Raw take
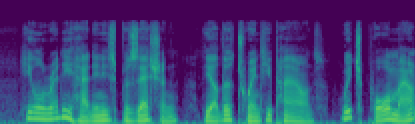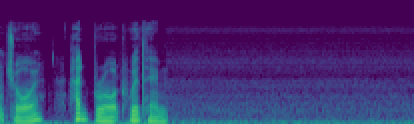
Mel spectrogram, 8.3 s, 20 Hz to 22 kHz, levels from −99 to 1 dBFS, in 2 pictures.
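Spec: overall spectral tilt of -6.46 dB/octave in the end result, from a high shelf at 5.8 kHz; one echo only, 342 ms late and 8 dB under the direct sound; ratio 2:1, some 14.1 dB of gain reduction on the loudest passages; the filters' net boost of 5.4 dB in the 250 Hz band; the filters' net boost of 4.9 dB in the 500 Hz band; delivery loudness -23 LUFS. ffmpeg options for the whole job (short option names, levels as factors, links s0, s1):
-af "equalizer=f=250:t=o:g=6,equalizer=f=500:t=o:g=4,highshelf=f=5800:g=6.5,acompressor=threshold=0.00501:ratio=2,aecho=1:1:342:0.398,volume=7.08"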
